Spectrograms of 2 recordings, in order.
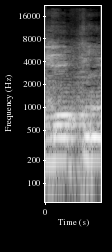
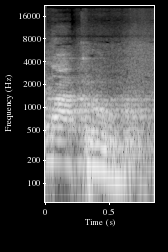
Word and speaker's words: মাকরুহ: মানে চূড়ান্ত ইসলামের মধ্যে মকরু বলতে কিছু মকরু বুঝেন মানে মাকরুহ কথা বুঝেন নাই বলেন যে মকরু কি বলেন হুজুরে এই পরিমাণ জর্দার পান খাইছে হুজুরের জিহ্বা মোটা হয়ে গেছে মাকরুহ উচ্চারণ করতে পারে মকরু কথা বুঝছেন তার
